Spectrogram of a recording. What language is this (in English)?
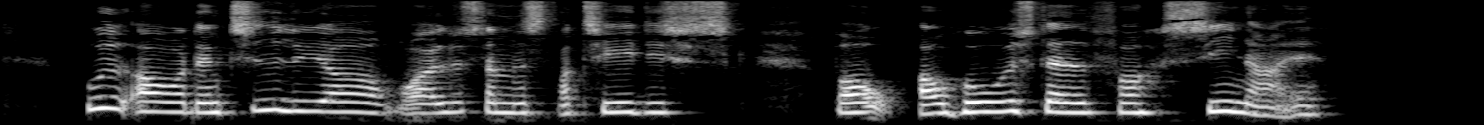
Danish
